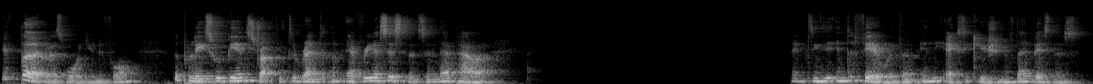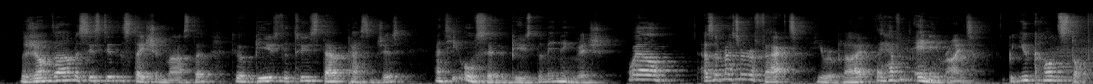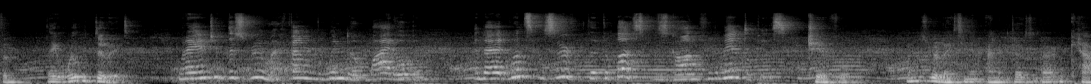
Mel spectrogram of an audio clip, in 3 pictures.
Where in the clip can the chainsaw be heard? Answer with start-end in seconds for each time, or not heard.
19.8-32.7.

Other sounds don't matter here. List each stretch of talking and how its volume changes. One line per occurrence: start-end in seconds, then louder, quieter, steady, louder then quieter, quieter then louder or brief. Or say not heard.
0.0-4.9 louder
7.9-32.7 steady.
